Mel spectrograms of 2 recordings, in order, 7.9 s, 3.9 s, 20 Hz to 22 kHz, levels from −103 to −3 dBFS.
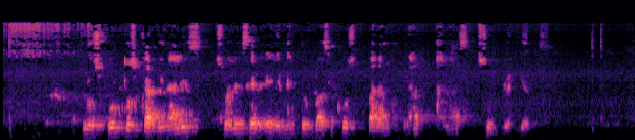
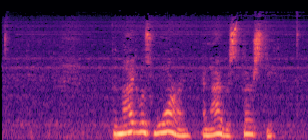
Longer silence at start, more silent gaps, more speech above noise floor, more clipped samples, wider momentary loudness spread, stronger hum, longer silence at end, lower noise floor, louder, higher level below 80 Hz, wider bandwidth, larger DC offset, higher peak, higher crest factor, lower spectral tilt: second, 0.1 s vs 1.4 s; neither; first, 42 dB vs 31 dB; neither; first, 16 LU vs 7 LU; neither; first, 1.35 s vs 0.4 s; first, -77 dBFS vs -53 dBFS; second, -36 LUFS vs -23 LUFS; second, under -90 dBFS vs -60 dBFS; about the same, 11.5 kHz vs 12.5 kHz; neither; second, -14 dBFS vs -10 dBFS; first, 24 dB vs 14 dB; second, 1.5 dB/octave vs -5 dB/octave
